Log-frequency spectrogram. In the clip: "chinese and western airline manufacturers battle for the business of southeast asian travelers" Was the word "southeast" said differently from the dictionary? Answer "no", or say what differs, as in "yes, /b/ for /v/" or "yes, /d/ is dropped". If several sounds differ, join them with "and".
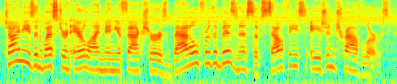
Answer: no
